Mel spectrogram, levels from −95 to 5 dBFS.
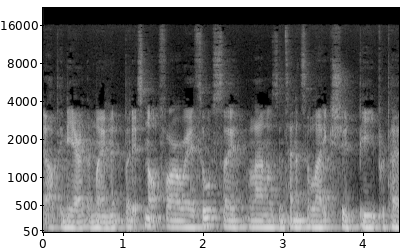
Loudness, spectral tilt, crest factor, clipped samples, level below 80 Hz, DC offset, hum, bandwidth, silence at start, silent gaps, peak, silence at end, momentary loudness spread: -18 LUFS; -7 dB/octave; 14 dB; under 0.1%; -46 dBFS; under 0.1%; none; 15.5 kHz; 0 s; none; -2 dBFS; 0 s; 3 LU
